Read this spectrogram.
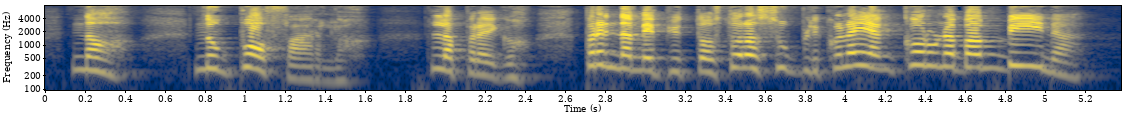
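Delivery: high, loud begging building in urgency; desperate pleading. A narrator's reading. Mother begging the soldier to spare her daughter, desperate. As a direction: plead frantically, voice climbing.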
